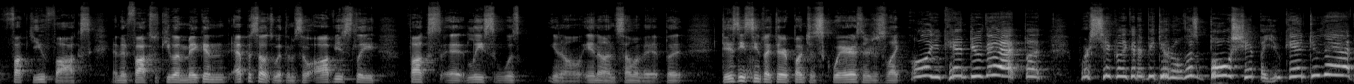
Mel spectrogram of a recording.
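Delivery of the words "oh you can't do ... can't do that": squeaky, high-pitched voice. Speaker mocks Disney as a bunch of squares, Mickey Mouse voice. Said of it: "Venom on helium".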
